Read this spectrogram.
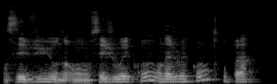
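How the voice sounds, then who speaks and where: Lively quiet-spoken stream host. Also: male voice, medium pitch, normal speed. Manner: quiet, lively, laughs often. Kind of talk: casual chat reading viewer messages.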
